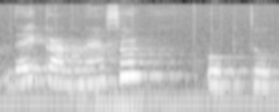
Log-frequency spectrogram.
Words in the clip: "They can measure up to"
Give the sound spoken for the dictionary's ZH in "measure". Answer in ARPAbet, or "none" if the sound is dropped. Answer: S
